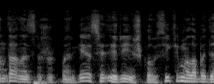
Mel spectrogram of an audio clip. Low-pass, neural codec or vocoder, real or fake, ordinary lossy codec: 14.4 kHz; vocoder, 48 kHz, 128 mel bands, Vocos; fake; MP3, 64 kbps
